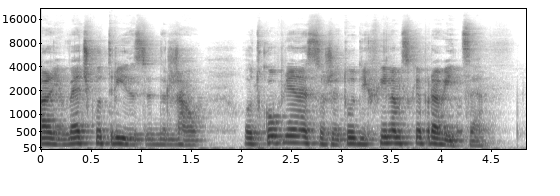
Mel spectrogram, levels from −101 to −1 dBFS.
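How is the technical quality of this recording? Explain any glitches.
Listening through the recording, nothing technical stood out as a glitch or problem.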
